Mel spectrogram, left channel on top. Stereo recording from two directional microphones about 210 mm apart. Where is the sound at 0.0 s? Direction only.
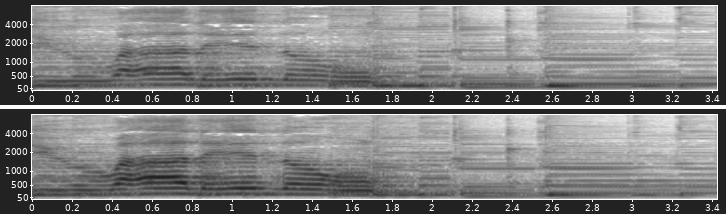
30° right (ahead or behind).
